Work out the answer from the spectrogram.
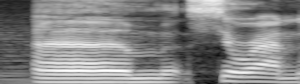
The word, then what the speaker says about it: Ciran: Ciran is spelled with a C, Ciran.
